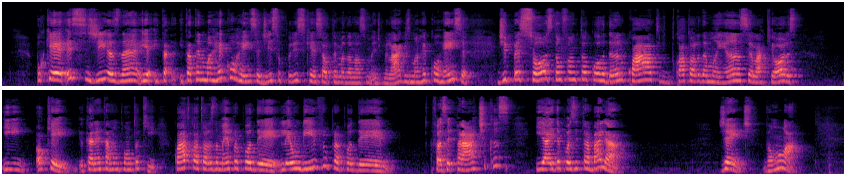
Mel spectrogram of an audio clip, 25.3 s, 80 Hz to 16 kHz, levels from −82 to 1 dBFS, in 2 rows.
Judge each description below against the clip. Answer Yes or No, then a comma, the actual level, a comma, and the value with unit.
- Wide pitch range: No, average, 3.8 semitones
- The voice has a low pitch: No, very high, 250 Hz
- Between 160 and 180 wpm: Yes, average, 175 wpm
